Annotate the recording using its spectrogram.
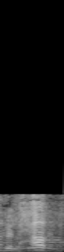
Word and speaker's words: الحق: حاء بالحق نقوله بالحاء بالحق بالحق، يعني فخم الحاء لأنها من حروف الرقة ليست من حروف التفخيم، وغاية ما في الأمر أنها جاء بعدها حرف مفخم فأنت تنطق في فتحة واحدة بالحق، نقول بالحاء بالحق.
